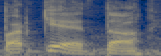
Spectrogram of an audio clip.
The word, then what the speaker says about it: barchetta: Something I learned about the song is the word barchetta, actually pronounced barchetta, is an Italian word meaning small boat.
